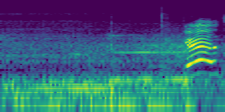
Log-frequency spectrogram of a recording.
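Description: Floor-routine music playing in a large gym, then near the end a sudden loud, high-pitched cheer.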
